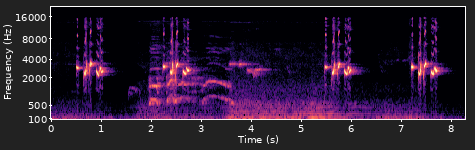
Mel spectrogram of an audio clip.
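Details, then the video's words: A lively sooty-headed bulbul, used as a lure to make bulbuls sing, gives four bursts of bubbling notes with gaps of a second or more. Lower whistles from another bird and a soft rumbling background fill the gaps. "Suara Burung Kutilang Gacor ASLI Tanpa isian,Ampuh tuk pancingan Kutilang bikin kutilang Ribut gacor"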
